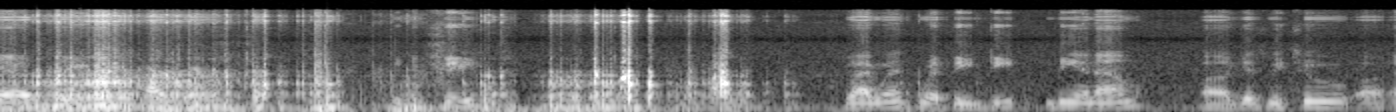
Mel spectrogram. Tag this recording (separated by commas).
inside a small room, Speech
